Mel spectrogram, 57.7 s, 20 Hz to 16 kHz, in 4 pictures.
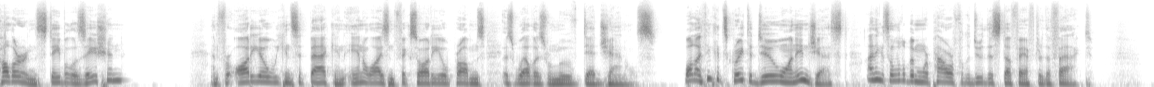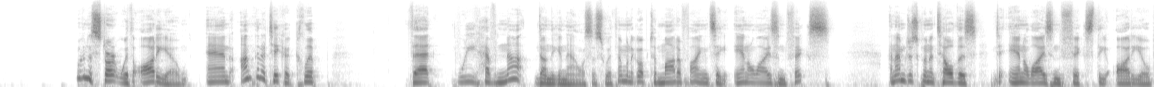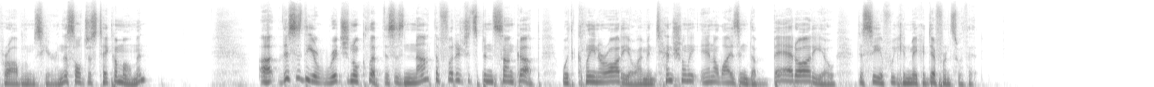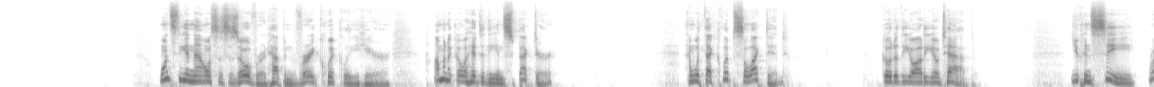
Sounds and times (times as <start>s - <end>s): Speech: 0.0s - 1.6s, 2.6s - 13.7s, 15.4s - 18.5s, 19.5s - 24.9s, 25.5s - 30.8s, 32.1s - 41.1s, 45.3s - 50.3s, 51.8s - 53.2s, 54.3s - 55.5s, 56.6s - 57.7s.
